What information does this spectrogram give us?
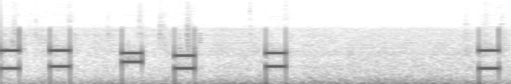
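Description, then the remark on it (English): A phone keypad dials a number to conference in a call to a boarding school in Connecticut: six short dual-pitched beeps in an uneven rhythm, the last one after a longer pause, over a low background rumble with no talking. “I'm conferencing Julian right now.”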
